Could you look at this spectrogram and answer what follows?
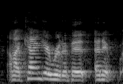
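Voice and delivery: ordinary delivery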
